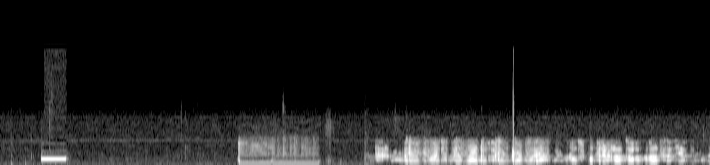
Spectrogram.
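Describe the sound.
A short electronic dialing beep, a pause, then a single buzzing telephone ringing tone lasting about a second, after which a voice begins talking over a thin, band-limited phone line.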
